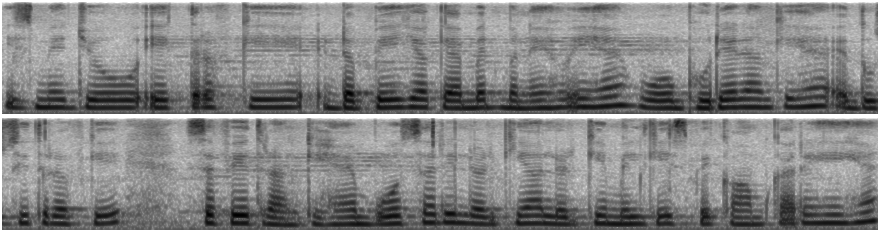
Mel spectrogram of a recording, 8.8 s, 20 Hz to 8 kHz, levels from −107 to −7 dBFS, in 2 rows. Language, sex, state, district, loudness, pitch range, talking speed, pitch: Hindi, female, Delhi, New Delhi, -19 LUFS, 195-215 Hz, 240 wpm, 200 Hz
